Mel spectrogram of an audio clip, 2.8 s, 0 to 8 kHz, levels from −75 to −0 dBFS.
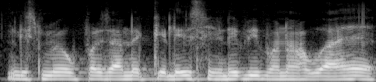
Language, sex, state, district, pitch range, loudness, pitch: Hindi, male, Jharkhand, Deoghar, 120-125 Hz, -13 LUFS, 120 Hz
